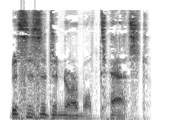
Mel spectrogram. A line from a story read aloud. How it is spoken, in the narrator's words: Hawk said sharply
